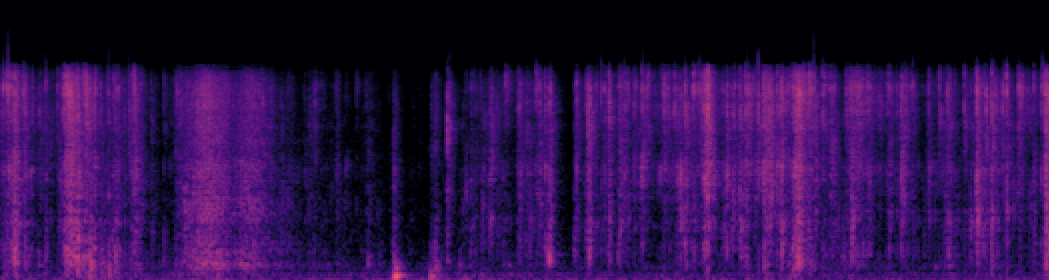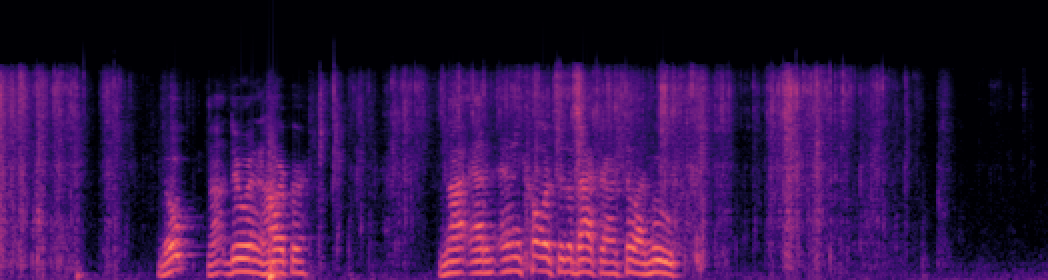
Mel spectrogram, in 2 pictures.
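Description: A plastic wrapper crinkles and crackles as it is torn open.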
